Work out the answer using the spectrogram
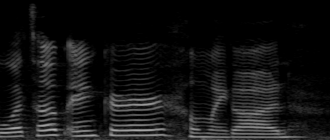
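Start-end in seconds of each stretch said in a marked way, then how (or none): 0.0-1.3 very country-sounding accent, pitched higher. Greeting Anchor at the start of a recording, sounding country. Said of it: "I sound so country".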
